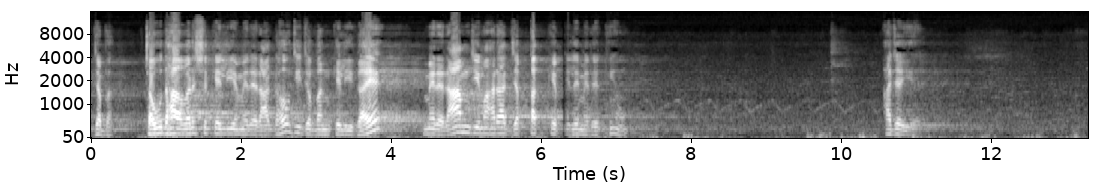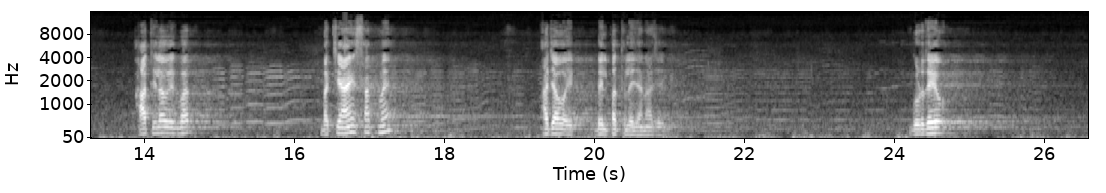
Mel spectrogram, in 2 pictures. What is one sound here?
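A middle-aged man speaks with animation into a microphone over loudspeakers, echoing in a large space.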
